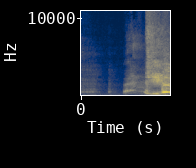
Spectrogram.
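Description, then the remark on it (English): A single sharp sneeze: a short intake of breath, then a loud, explosive burst of noise that fades quickly. “Bless you.”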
